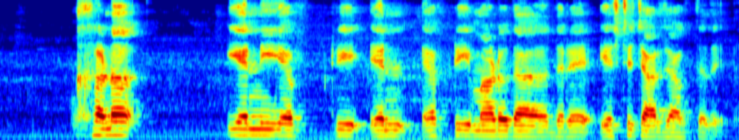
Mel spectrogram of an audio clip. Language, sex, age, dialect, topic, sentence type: Kannada, male, 56-60, Coastal/Dakshin, banking, question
